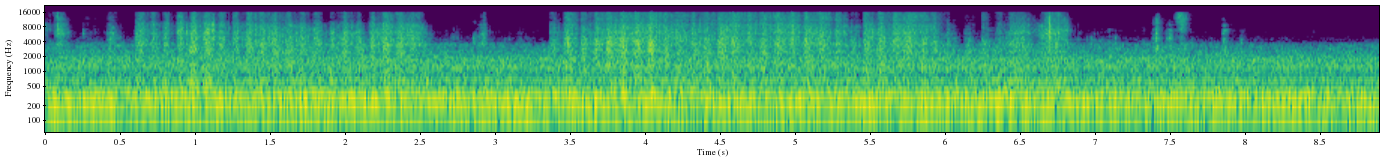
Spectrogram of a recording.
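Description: Dense, rapid clicking and rattling of small plastic diamond-painting drills in a plastic tray as it is handled and shaken. It comes in two spells, easing a little about two and a half seconds in and dying down after about six seconds.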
